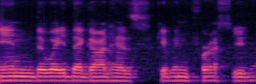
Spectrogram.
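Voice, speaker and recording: Medium pitch marks this man's voice. He keeps a moderate pace. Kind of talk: casual chat. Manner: hesitant, many fillers.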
